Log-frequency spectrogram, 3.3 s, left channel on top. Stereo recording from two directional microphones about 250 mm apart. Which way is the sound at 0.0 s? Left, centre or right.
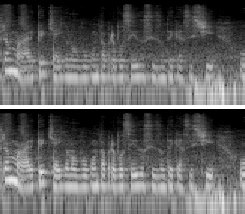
Right.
